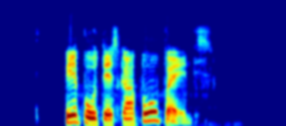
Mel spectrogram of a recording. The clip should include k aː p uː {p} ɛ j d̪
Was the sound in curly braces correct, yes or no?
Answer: yes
